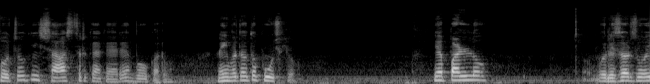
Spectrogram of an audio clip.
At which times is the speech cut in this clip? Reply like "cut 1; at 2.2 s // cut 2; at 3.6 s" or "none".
none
